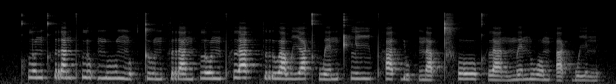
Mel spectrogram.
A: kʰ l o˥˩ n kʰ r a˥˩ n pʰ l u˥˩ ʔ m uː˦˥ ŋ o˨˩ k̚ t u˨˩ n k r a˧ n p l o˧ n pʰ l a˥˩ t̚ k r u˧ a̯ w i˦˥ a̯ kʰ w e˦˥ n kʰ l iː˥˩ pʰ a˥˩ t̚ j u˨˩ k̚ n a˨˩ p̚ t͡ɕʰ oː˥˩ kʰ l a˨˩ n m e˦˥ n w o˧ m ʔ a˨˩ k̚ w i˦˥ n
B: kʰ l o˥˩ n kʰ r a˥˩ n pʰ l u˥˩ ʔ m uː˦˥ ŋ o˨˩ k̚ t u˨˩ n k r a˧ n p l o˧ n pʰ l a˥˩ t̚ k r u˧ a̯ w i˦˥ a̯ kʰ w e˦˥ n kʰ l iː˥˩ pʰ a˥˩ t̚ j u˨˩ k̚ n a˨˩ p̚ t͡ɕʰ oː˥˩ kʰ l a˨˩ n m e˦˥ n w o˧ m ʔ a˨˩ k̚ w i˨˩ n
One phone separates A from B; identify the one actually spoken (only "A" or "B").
B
